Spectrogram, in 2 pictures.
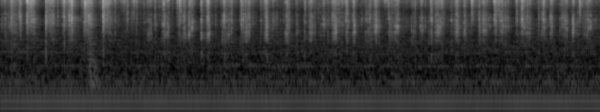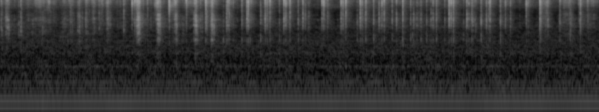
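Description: A small, solid white bar of soap held in the hand is scratched and tapped with long, dark-painted nails. The result is a quiet, continuous stream of crisp, bright scratches and quick clicks over a steady low hum.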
